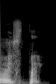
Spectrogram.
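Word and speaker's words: ました: দেখেনতা আছে মাসিতা। উচ্চারণ হবে মাসতা।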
